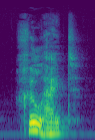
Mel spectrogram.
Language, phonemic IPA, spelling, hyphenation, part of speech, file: Dutch, /ˈɣʏl.ɦɛi̯t/, gulheid, gul‧heid, noun, Nl-gulheid.ogg
- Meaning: munificence, generosity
